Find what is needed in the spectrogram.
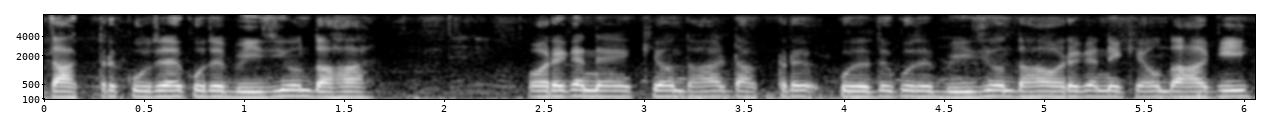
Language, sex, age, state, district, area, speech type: Dogri, male, 18-30, Jammu and Kashmir, Samba, urban, spontaneous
